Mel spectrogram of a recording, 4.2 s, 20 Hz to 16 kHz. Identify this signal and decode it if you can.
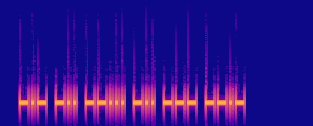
Morse code, heard as a keyed tone, about 36 wpm, 700 Hz. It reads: KD7DOQ
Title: Speed Racing - USA 2x3 Call Signs 30wpm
